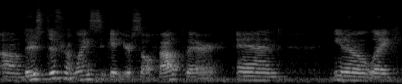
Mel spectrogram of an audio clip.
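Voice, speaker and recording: A medium-pitched woman at a moderate pace amid noticeable background noise. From California and Arizona, US. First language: Spanish. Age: 20s. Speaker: singer and artist. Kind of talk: casual interview chat.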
